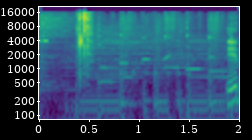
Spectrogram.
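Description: A camera-shutter click sound effect about half a second in, over background music; a narrator's voice begins at the very end.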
